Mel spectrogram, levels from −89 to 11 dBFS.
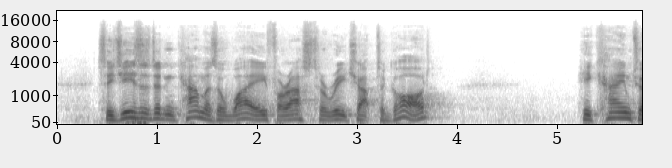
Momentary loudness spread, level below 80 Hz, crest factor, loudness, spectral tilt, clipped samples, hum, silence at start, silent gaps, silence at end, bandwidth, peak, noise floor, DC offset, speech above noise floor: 7 LU; -50 dBFS; 18 dB; -27 LUFS; -5.5 dB/octave; under 0.1%; none; 0.4 s; none; 0 s; 15.5 kHz; -10 dBFS; -68 dBFS; under 0.1%; 42 dB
